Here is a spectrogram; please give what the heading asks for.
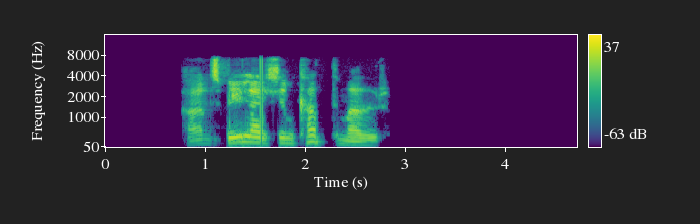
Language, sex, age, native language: Icelandic, male, 40-49, Icelandic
